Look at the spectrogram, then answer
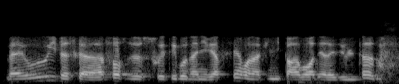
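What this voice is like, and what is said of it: French provincial regional accent. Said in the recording (French): “j'ai un vieil accent provincial dont j'ai pas su me débarrasser”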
